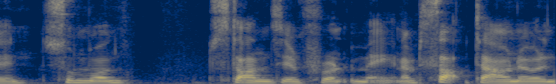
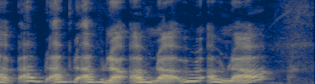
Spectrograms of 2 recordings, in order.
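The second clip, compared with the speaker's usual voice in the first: put-on panicked stammer, higher pitch; 7 semitones higher than usual. Retelling own reply to being shouted at: imitating own panicked stammer. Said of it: "a panic".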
